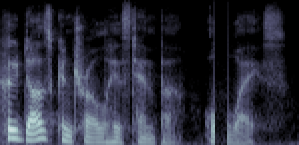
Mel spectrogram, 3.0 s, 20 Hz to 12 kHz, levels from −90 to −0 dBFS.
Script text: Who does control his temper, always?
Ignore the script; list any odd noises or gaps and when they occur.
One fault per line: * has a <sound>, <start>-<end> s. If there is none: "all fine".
* has a dropout, 2.1-2.3 s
